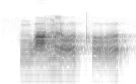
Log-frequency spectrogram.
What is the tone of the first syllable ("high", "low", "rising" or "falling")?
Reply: rising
